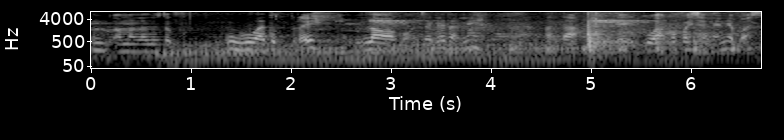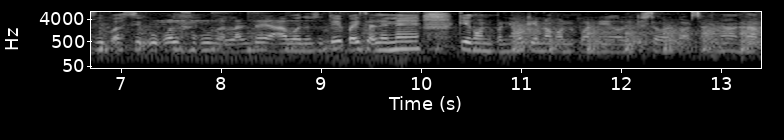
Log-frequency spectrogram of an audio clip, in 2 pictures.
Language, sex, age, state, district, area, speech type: Nepali, female, 18-30, West Bengal, Alipurduar, rural, spontaneous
